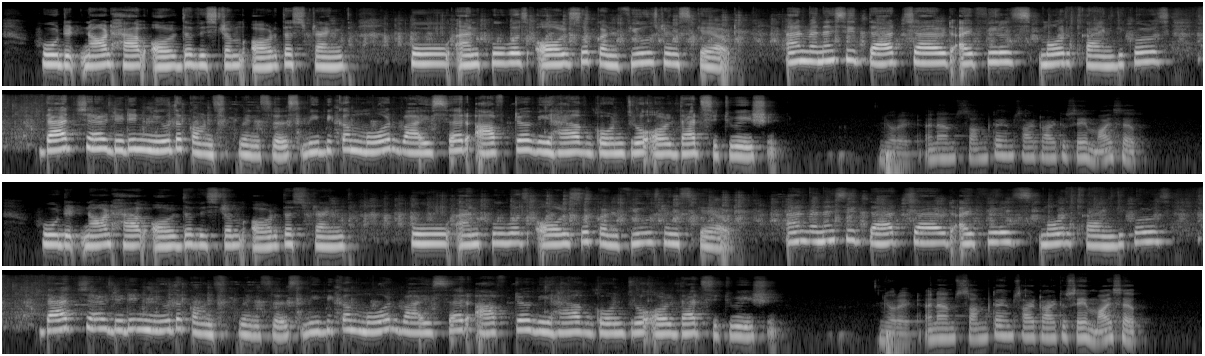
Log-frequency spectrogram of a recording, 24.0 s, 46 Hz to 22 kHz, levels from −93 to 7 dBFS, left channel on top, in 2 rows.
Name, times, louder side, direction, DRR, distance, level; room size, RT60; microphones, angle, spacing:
voice 1, 0.4-3.8 4.1-7.3 7.8-11.9 12.4-19.8, left 3 dB, 80° left, 0.7 m, -25 dB
sound 1, 3.0-19.0, left 2 dB, 25° left, 2.3 m, -47 dB
voice 2, 20.8-23.3, right 3 dB, 75° right, 0.8 m, -36 dB
18.0 x 6.3 x 5.3 m
head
